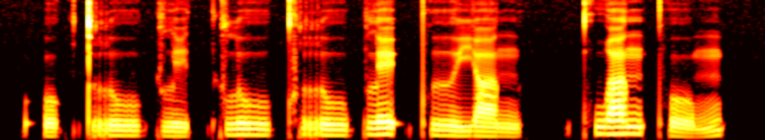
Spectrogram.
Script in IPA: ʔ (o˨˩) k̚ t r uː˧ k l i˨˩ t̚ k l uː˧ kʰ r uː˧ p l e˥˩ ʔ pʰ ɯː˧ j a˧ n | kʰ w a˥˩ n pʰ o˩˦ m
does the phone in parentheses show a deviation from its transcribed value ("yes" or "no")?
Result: no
